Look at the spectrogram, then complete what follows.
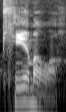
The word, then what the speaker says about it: Kamala: Let's talk about Kamala, shall we? Kamala. By the way, I still don't know how to pronounce her name fully, and I don't give a shit at all.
